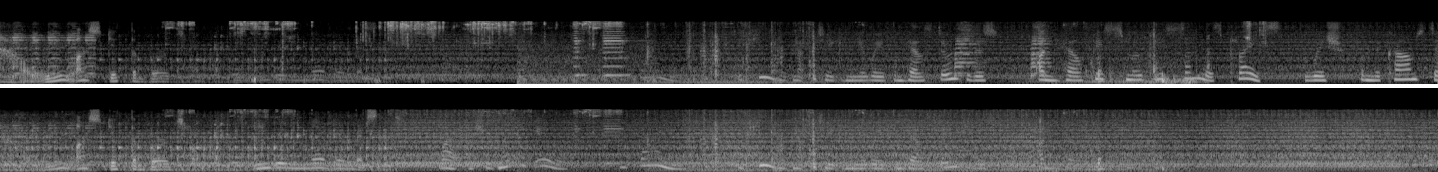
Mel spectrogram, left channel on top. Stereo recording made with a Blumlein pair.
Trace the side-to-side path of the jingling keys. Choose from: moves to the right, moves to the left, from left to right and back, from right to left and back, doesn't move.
from left to right and back.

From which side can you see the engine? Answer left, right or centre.
right.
